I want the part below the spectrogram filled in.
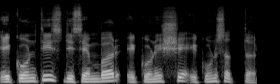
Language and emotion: Goan Konkani, neutral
